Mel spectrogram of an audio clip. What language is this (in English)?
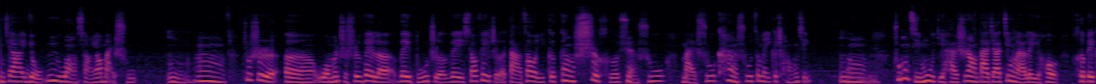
Chinese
